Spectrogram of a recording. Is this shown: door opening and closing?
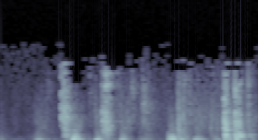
yes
